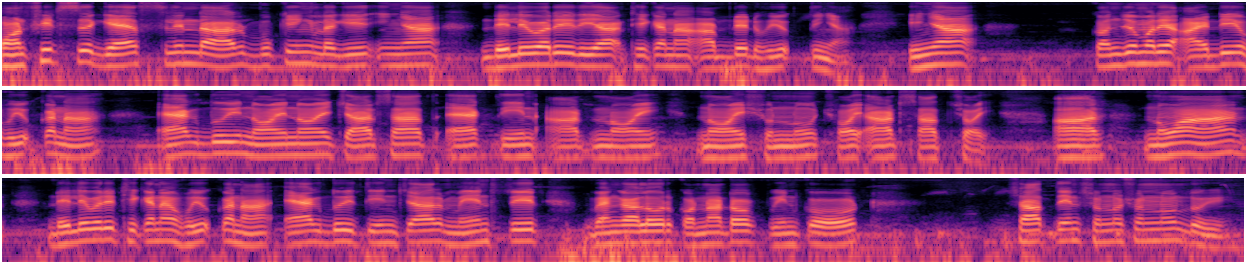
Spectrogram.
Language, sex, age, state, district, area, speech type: Santali, male, 30-45, West Bengal, Dakshin Dinajpur, rural, read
